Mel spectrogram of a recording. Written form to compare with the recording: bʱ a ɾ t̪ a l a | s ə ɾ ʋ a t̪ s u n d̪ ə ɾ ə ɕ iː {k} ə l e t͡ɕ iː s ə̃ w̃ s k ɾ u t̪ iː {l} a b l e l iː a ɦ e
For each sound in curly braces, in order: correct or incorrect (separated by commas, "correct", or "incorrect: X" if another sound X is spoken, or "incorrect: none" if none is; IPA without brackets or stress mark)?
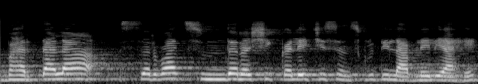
correct, correct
